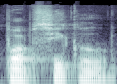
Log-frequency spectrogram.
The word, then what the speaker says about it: PopSQL: we are going to install an editor called popsicle popsicle is used to run and write queries so the name is popsql and it's pronounced popsql like a popsql so you know my SQL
